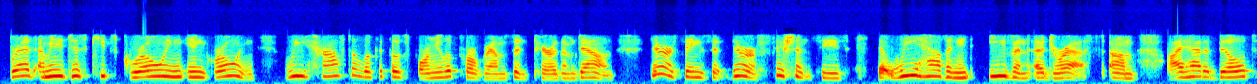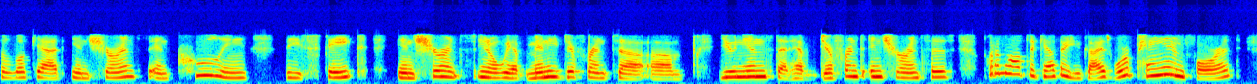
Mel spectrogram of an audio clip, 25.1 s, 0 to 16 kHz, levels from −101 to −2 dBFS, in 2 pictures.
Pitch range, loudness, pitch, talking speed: 190-245 Hz, -18 LUFS, 220 Hz, 165 wpm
